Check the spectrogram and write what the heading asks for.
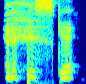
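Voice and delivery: a light mock British lady; British accent. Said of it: "I'm going to imitate her".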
